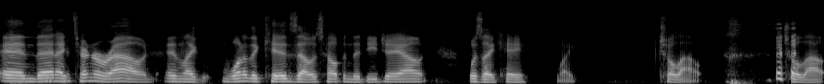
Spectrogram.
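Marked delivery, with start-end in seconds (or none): 5.0-8.3 acted, earnest, no-joke, dead serious tone. Retelling what a kid helping the DJ said: imitating someone serious. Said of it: "he looked at me, like, all serious".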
